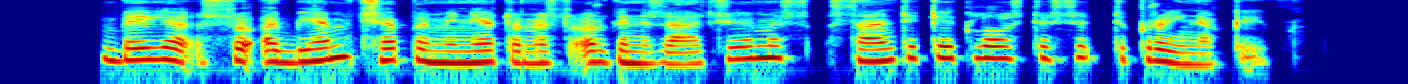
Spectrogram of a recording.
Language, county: Lithuanian, Panevėžys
